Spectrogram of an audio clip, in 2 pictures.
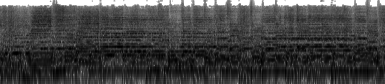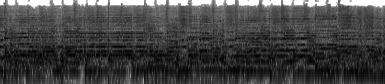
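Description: Live polka band music led by two piano accordions playing the tune together, with a brass horn underneath and a steady beat.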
